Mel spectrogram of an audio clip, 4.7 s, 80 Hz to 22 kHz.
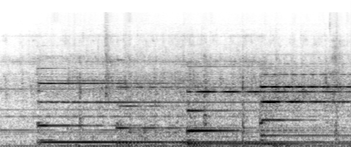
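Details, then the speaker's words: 1978 Howard Miller Bardwick clock: quiet, even ticking under soft ringing chime tones, a steady unhurried beat with nothing dragging or skipping; normal healthy running. "I can show that a little later. See? That's nor that's normally what it sounds like."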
